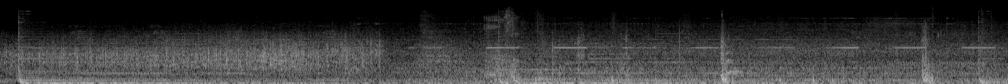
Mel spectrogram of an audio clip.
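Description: A truck's reversing alarm beeping at an even pace, a little slower than once a second, over the low rumble of an idling truck engine, with a few sharp knocks.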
